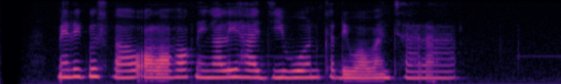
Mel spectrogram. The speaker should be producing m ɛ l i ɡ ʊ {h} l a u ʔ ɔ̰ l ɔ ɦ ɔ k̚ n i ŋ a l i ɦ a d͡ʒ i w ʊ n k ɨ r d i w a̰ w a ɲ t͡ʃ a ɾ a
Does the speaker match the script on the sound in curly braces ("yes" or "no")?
no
